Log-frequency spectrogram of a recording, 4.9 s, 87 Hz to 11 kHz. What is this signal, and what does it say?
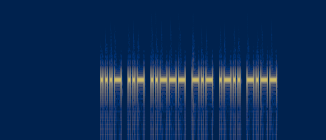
Morse code, heard as a keyed tone, about 34 wpm, 700 Hz. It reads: VU2KLY
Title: DXCC-100 Call Signs - 6 Characters - 35wpm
